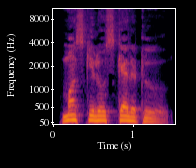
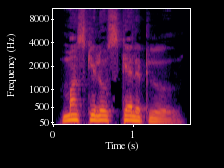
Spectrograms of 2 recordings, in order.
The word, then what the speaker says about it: musculoskeletal: skeletal musculo skeletal and in this word you have to stress on the fourth syllable musculo skeletal musculo skeletal now you know the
